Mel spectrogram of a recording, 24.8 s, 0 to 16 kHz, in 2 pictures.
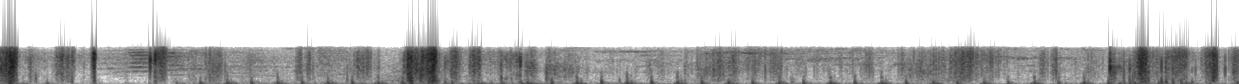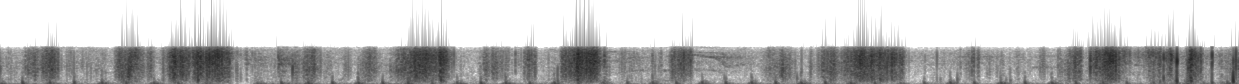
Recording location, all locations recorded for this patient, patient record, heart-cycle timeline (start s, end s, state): mitral valve (MV)
aortic valve (AV)+pulmonary valve (PV)+tricuspid valve (TV)+mitral valve (MV)
#Age: Adolescent
#Sex: Male
#Height: 151.0 cm
#Weight: 38.3 kg
#Pregnancy status: False
#Murmur: Absent
#Murmur locations: nan
#Most audible location: nan
#Systolic murmur timing: nan
#Systolic murmur shape: nan
#Systolic murmur grading: nan
#Systolic murmur pitch: nan
#Systolic murmur quality: nan
#Diastolic murmur timing: nan
#Diastolic murmur shape: nan
#Diastolic murmur grading: nan
#Diastolic murmur pitch: nan
#Diastolic murmur quality: nan
#Outcome: Normal
#Campaign: 2015 screening campaign
0.00	5.58	unannotated
5.58	5.70	diastole
5.70	5.86	S1
5.86	5.94	systole
5.94	6.06	S2
6.06	6.20	diastole
6.20	6.32	S1
6.32	6.44	systole
6.44	6.56	S2
6.56	6.70	diastole
6.70	6.86	S1
6.86	6.98	systole
6.98	7.08	S2
7.08	7.22	diastole
7.22	7.38	S1
7.38	7.50	systole
7.50	7.60	S2
7.60	7.76	diastole
7.76	7.88	S1
7.88	8.00	systole
8.00	8.10	S2
8.10	8.30	diastole
8.30	8.42	S1
8.42	8.52	systole
8.52	8.66	S2
8.66	8.80	diastole
8.80	8.92	S1
8.92	9.04	systole
9.04	9.14	S2
9.14	9.30	diastole
9.30	9.44	S1
9.44	9.54	systole
9.54	9.68	S2
9.68	9.82	diastole
9.82	9.94	S1
9.94	10.06	systole
10.06	10.16	S2
10.16	10.32	diastole
10.32	10.44	S1
10.44	10.56	systole
10.56	10.66	S2
10.66	10.82	diastole
10.82	10.94	S1
10.94	11.06	systole
11.06	11.20	S2
11.20	11.34	diastole
11.34	24.78	unannotated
